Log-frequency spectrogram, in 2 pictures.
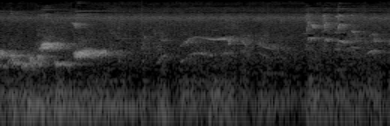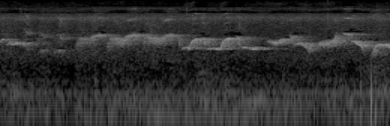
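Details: Chinese hwamei, a songbird from southern China, singing a lively run of loud whistled phrases, many with sliding and rising notes, coming quicker and denser toward the end over a steady faint background hum.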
